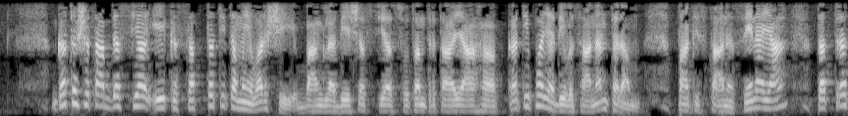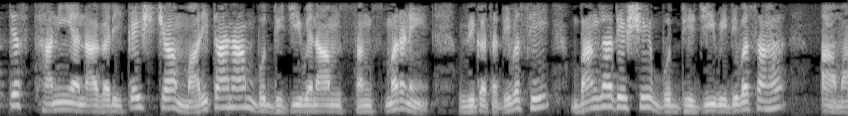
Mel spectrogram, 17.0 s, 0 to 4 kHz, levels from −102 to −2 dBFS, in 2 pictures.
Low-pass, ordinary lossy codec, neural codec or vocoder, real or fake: 3.6 kHz; none; none; real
